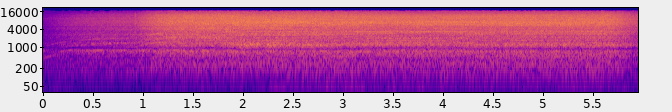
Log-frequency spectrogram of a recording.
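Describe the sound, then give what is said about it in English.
A hair dryer switches on after a brief quiet moment and blows steadily, a loud, continuous whooshing roar that holds unchanged to the end, with no voices. “Now, I just need to get a giant hairdryer.”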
